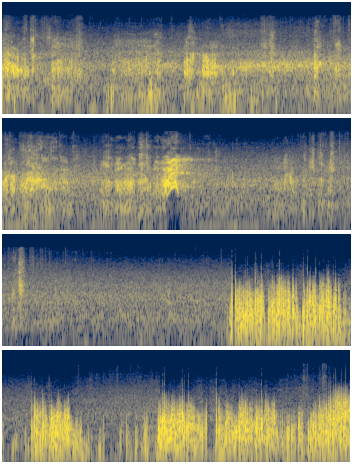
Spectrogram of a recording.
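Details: Corgis give sharp, repeated barks and yips in quick bursts, loudest in the second half, as one chases another around a merry-go-round during the morning routine.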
